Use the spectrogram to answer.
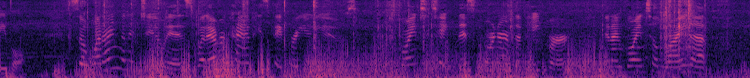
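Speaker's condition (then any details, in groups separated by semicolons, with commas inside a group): No condition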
